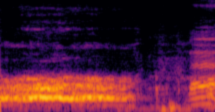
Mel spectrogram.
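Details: Bonnie, a bulldog, reacting to someone passing by: a sustained, grumbling low vocalization held for about a second, then a short pause with faint rustling before another brief rumble begins.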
